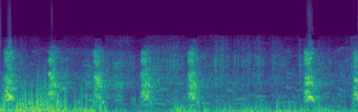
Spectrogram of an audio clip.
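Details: Giant Schnauzer giving deep, abrupt barks at uneven intervals, around eight in under five seconds, while a person talks over and between them.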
